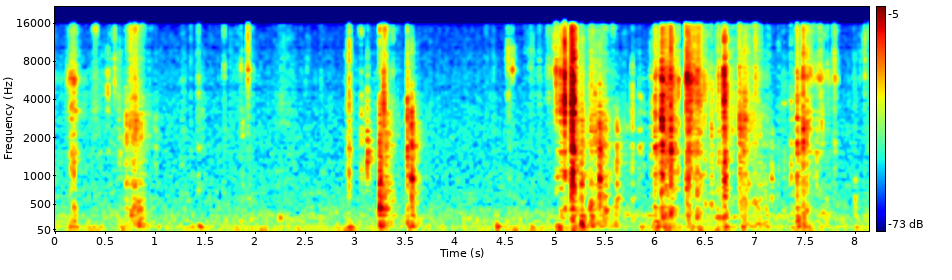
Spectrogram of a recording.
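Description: A metal utility knife blade scrapes and carves small cubes off a solid yellowish bar of soap, pre-scored into a grid and held in one hand with long pink nails, as crumbs fall onto the table. Quiet, bright, crisp scratches and crunchy cuts come in short bursts, growing louder and denser in the second half before trailing off.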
